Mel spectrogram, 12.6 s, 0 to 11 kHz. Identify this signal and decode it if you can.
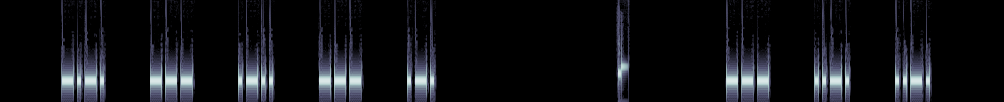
Morse code, heard as a keyed tone, about 25 wpm, spaced as for 12 wpm, 690 Hz. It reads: COLOR OFF
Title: 4x Character Spacing - Top 300 Words - 25wpm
